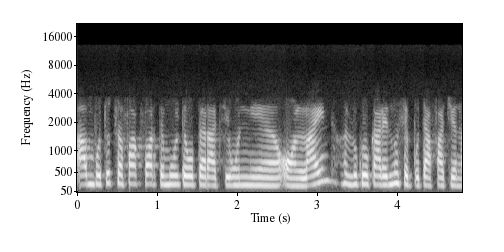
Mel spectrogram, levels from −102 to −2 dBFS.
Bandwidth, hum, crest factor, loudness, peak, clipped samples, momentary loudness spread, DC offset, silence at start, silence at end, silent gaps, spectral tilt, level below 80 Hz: 3.6 kHz; none; 12 dB; -13 LUFS; 0 dBFS; under 0.1%; 4 LU; under 0.1%; 0 s; 0 s; none; -11 dB/octave; -62 dBFS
